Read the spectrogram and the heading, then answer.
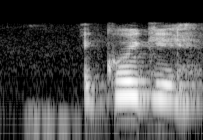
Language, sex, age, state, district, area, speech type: Manipuri, female, 30-45, Manipur, Bishnupur, rural, spontaneous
